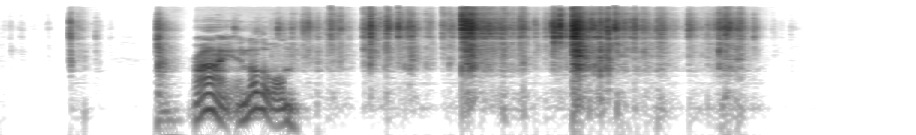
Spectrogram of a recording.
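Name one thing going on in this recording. Foil packets crinkle and rustle in hands.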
